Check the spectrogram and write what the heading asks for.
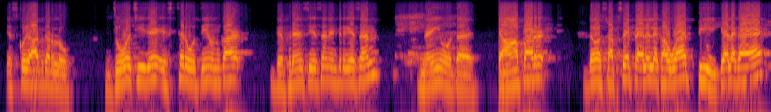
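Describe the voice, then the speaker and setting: A man's voice: sits high, a little hiss or hum, low-quality recording. A man teaching a physics lecture in speech, constantly asking the class rhetorical questions and repeating key terms.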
